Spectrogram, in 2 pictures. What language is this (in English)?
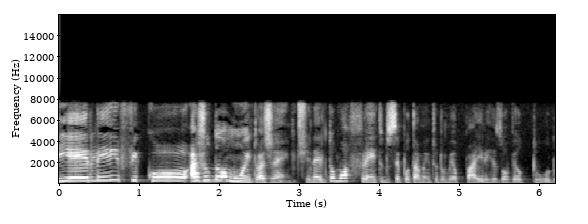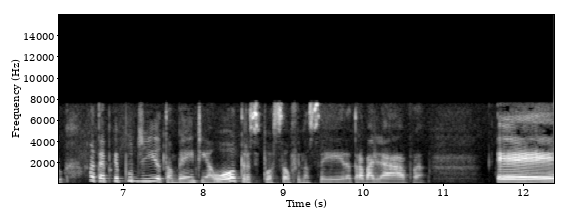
Portuguese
